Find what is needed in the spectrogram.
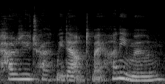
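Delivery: ordinary delivery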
